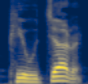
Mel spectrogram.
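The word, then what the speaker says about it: future: হয় না তাই দেখো টি ইউ আর ই এটা একটা ওয়ার্ড প্যাটার্ন এর উচ্চারণ হয় চার তাই এখানে কোন রুলস ফলো করতে যাব না তাই এটার উচ্চারণ কি দাঁড়ালো ফিউচার next D ইউ টি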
